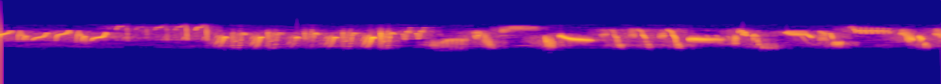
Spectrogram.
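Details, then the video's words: Eurasian skylark pouring out its song in the morning as it rises high overhead, a ceaseless, hurried chatter of buzzy trills, sharp chirps and brief clear whistles, with no other sound. "Жайворонок Голос Ранку"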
